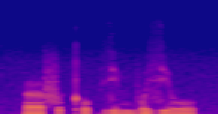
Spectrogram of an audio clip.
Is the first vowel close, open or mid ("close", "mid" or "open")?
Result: mid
